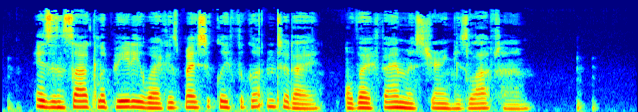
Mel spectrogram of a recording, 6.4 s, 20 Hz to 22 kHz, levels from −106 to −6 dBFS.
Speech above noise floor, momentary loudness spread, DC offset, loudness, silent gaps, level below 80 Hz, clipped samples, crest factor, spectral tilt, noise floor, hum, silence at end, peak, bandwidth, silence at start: 32 dB; 12 LU; under 0.1%; -23 LUFS; none; -58 dBFS; under 0.1%; 16 dB; -5.5 dB/octave; -55 dBFS; none; 0.55 s; -8 dBFS; 16 kHz; 0.35 s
